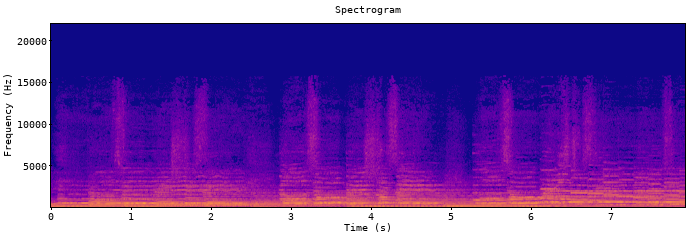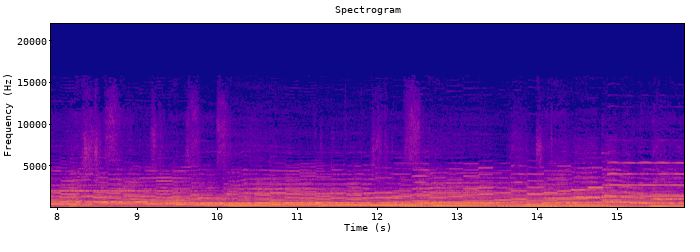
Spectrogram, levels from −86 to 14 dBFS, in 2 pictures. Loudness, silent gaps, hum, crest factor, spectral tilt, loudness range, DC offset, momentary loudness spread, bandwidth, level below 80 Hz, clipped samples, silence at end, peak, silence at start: -20 LUFS; none; none; 14 dB; -7 dB/octave; 3 LU; under 0.1%; 4 LU; 14.5 kHz; -50 dBFS; under 0.1%; 0 s; -6 dBFS; 0 s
